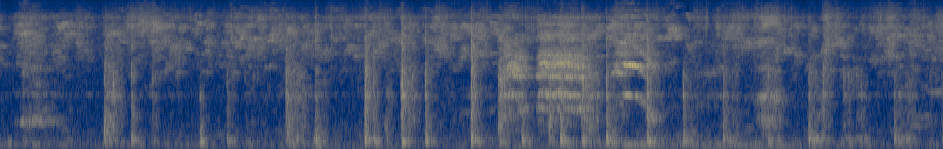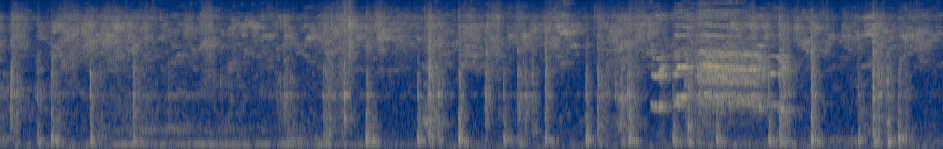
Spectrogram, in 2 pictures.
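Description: A stick plunges and knocks repeatedly in a plastic bucket of water.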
